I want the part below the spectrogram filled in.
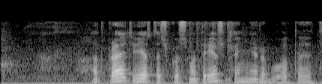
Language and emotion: Russian, neutral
